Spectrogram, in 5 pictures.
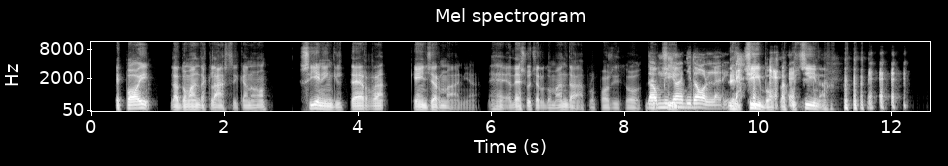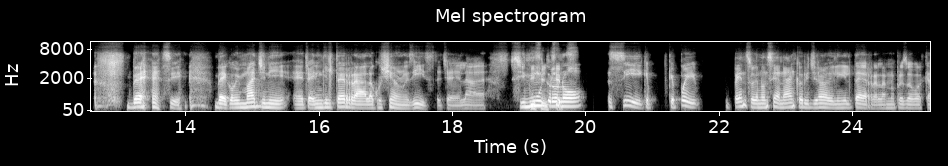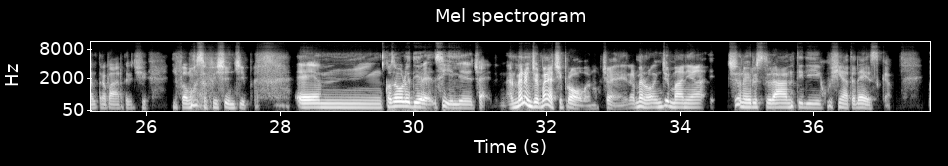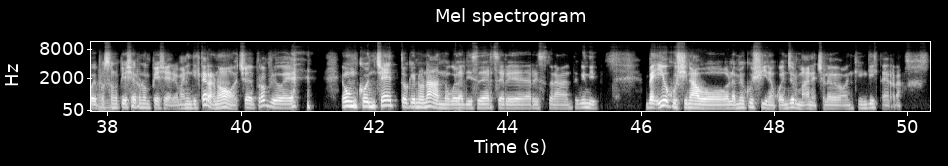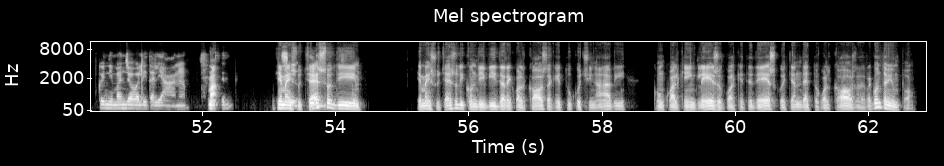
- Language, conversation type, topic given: Italian, podcast, Che consigli daresti a chi vuole cominciare oggi?
- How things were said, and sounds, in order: laugh; chuckle; laugh; "nutrono" said as "mutrono"; laughing while speaking: "il famoso Fish&Chips"; "ci sono" said as "ciono"; chuckle; "sedersi" said as "sersere"; other background noise; unintelligible speech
